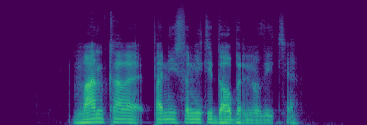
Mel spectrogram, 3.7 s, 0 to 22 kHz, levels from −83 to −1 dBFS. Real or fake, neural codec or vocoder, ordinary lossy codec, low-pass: fake; codec, 44.1 kHz, 2.6 kbps, DAC; none; 19.8 kHz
